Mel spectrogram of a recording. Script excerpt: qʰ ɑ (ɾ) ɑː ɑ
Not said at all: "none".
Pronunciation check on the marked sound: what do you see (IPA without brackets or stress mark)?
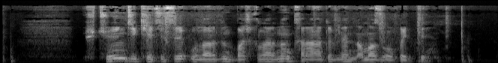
ɾ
